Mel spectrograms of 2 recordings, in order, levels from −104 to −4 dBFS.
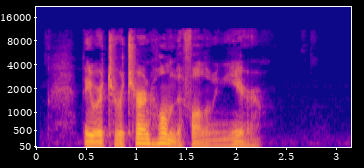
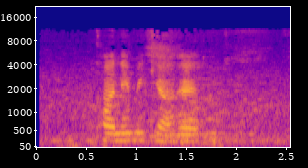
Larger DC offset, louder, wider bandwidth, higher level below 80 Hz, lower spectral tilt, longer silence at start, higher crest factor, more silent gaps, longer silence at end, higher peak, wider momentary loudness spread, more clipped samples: neither; about the same, -26 LUFS vs -26 LUFS; about the same, 11.5 kHz vs 11.5 kHz; first, -44 dBFS vs -56 dBFS; about the same, -5.5 dB/octave vs -4.5 dB/octave; first, 0.5 s vs 0.05 s; about the same, 20 dB vs 20 dB; neither; first, 0.9 s vs 0 s; about the same, -8 dBFS vs -10 dBFS; second, 11 LU vs 19 LU; neither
